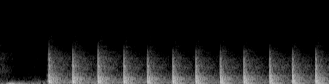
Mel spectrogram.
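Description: Twelve steady knocks on a sheet metal car door panel already treated with cutting-board sound deadening give low, dull thuds that die away quickly. The deadened panel sounds much more solid, with perhaps a little vibration left.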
